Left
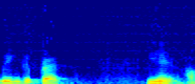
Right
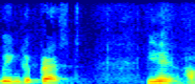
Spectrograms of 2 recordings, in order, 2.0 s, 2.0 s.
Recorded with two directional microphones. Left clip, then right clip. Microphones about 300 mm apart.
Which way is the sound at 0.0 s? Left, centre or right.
Centre.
